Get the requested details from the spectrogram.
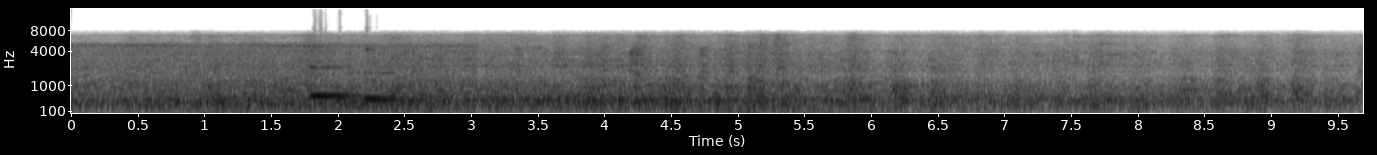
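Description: A subway train rumbles steadily as it pulls away from a station toward the next one after the driver releases the brake, a dense low roar of wheels and motor with faint rhythmic clatter and a brief high tonal whine early on, no voices.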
